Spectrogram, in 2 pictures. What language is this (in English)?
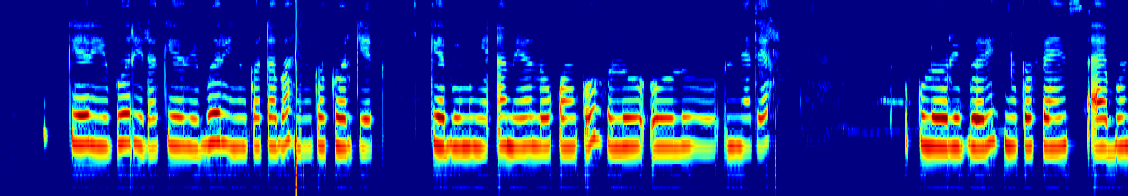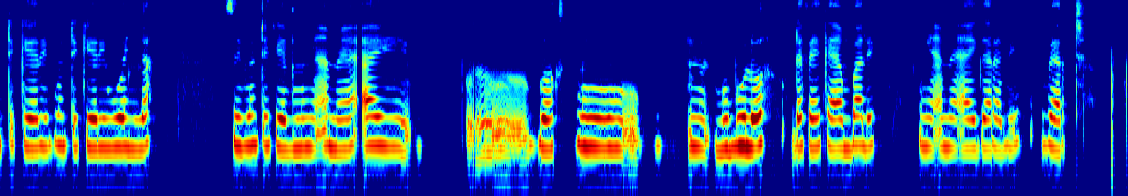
Wolof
